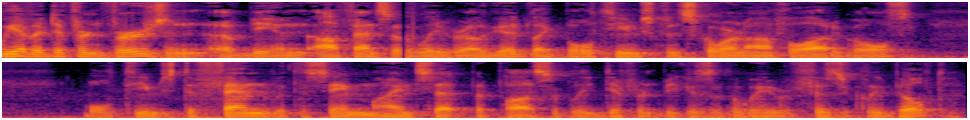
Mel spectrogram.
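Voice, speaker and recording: A man's very deep, low voice at a very fast pace. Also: ordinary pitch variation. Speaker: hockey head coach. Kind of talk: post-practice media interview. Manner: rambling, self-correcting explanation.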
